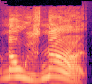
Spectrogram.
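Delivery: high mock yell of no. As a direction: blurt it out in a high fake yell. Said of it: "I just wanted to yell out".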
